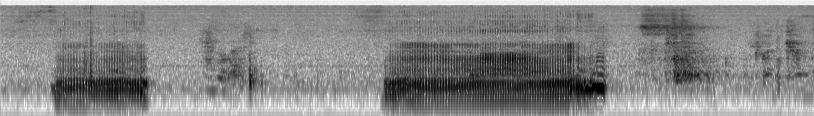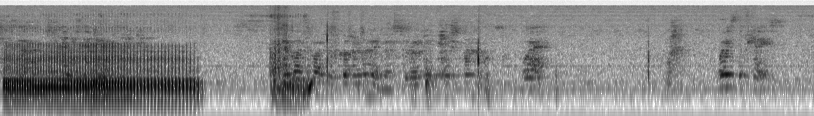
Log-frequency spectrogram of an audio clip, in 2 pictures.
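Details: Sleeping dog: loud, rough, rumbling breath sounds in long bursts with quieter snuffles between them; snoring.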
